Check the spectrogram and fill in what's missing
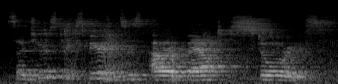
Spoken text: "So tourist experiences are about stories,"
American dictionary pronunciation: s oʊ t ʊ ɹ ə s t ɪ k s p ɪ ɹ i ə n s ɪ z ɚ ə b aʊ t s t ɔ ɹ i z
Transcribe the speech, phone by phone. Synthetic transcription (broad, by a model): s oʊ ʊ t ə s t ɪ k s p ɪ ɹ i ə n s ɪ z ɚ ə b aʊ t s t ɔ ɹ i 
